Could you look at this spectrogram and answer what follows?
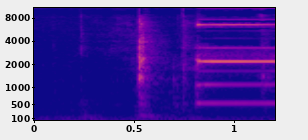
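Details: Alaris IV infusion pump: a click, then a steady electronic beep as primed tubing is loaded and the door closed, no patient connected; normal device alert.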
